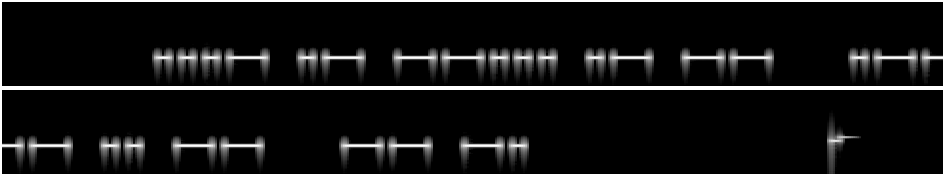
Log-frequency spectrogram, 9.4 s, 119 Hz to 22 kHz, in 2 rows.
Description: Morse code, heard as a keyed tone, about 21 wpm, 700 Hz. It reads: VA7AM JIM MN
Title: K1USN SST QSO Practice - 20wpm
